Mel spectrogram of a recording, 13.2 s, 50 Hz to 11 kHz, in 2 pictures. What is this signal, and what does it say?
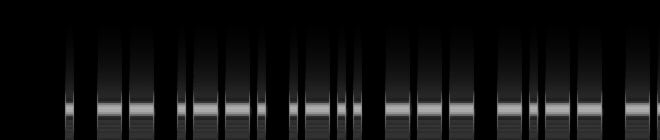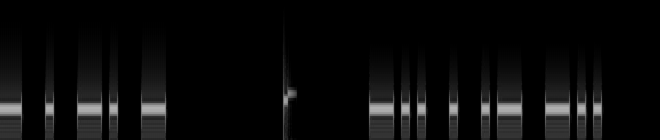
Morse code, heard as a keyed tone, about 15 wpm, 700 Hz. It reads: EMPLOYMENT DEAD
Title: Sentences from Top 1500 Words - New Word Drill Alt - 15wpm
